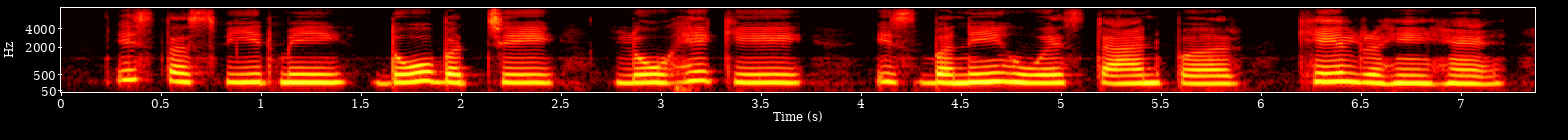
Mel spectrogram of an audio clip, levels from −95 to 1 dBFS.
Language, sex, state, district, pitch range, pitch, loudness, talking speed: Hindi, female, Uttar Pradesh, Jalaun, 250-275 Hz, 260 Hz, -25 LUFS, 120 wpm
